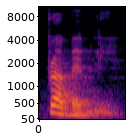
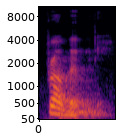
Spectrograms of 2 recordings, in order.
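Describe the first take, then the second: No difference in how they are said.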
